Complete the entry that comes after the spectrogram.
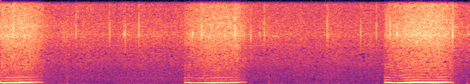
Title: Sleepy kitty snores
